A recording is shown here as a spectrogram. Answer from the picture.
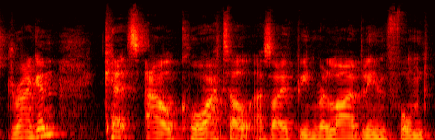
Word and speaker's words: Quetzalcoatl: Very, very cool, albeit quite hard to pronounce dragon. Quetzalcoatl, as I've been reliably informed by Macias and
